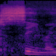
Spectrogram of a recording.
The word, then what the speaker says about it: CEMA: So, here I am at the uh um Seema. Is that how it's actually pronounced? Seema, yeah.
